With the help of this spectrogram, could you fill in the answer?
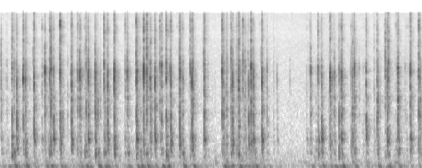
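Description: Fingertips of both hands type steadily on a ROYCHE Disney Mickey Mouse themed full-size retro membrane keyboard with round plastic keycaps. The result is a run of quick, bright plastic clacks with a brief pause just before the four-second mark, after which the typing resumes.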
